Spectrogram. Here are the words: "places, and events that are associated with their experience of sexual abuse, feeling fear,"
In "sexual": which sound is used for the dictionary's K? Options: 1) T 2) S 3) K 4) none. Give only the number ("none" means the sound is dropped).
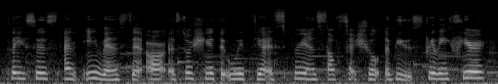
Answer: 3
